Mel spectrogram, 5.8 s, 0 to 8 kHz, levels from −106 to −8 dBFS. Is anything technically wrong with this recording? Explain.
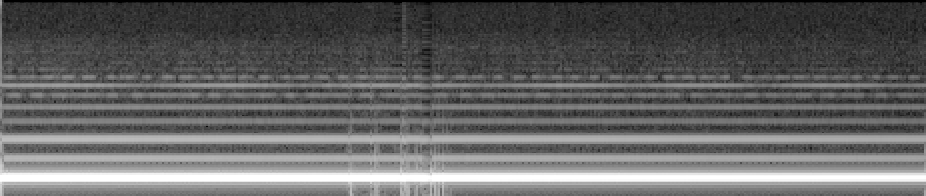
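Yes. From 2.16 to 2.70 s there is repeated packet loss, giving a robotic sound. Six gaps, the longest 51 ms, are each patched by extending the preceding audio, so about a quarter of that stretch is synthetic fill. This makes the sound choppy, with pieces missing. The call path's bandwidth ends at 8 kHz, consistent with a G.722 codec at 64 kbps.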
